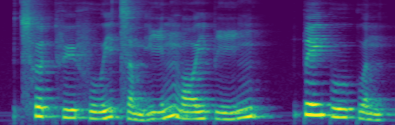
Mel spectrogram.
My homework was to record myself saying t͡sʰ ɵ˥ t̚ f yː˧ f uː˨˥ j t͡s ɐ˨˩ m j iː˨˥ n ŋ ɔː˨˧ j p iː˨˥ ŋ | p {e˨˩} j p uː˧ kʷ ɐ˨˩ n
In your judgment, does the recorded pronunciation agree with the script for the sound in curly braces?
no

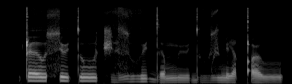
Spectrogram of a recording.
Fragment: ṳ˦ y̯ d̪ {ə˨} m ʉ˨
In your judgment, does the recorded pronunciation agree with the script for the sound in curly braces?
yes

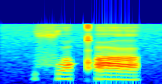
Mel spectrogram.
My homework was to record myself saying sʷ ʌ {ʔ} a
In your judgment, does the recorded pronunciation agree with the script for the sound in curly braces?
no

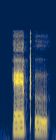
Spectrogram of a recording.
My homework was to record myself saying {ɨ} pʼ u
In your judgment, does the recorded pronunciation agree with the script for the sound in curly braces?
no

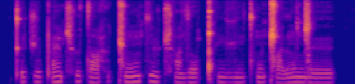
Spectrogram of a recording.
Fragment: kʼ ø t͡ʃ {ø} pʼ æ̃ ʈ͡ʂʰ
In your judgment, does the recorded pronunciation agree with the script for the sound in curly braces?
yes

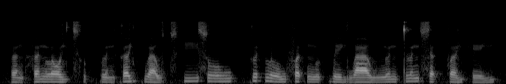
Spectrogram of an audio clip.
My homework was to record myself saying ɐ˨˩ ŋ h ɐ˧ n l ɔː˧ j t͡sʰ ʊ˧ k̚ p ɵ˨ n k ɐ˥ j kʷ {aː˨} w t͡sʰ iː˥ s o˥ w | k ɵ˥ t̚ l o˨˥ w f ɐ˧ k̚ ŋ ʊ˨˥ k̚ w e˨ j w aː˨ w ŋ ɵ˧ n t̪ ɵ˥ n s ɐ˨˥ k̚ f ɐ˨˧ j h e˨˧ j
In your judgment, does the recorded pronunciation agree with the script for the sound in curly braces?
yes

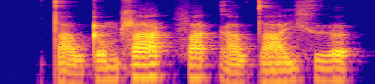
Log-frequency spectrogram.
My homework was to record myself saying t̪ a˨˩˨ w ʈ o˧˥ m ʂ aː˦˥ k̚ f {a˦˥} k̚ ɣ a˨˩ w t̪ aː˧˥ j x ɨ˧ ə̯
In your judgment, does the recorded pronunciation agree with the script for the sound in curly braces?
yes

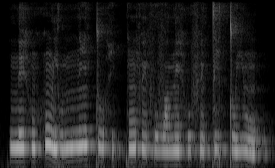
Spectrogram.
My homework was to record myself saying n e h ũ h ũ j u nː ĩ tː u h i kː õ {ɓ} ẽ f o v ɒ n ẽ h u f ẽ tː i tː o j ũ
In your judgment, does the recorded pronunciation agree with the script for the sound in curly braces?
no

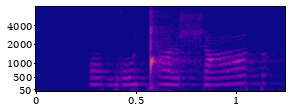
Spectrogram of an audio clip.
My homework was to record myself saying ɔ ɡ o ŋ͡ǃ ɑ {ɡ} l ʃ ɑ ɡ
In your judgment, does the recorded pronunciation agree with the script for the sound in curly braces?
no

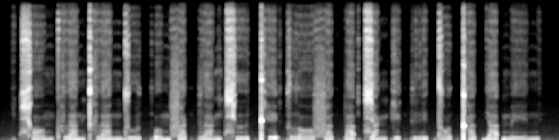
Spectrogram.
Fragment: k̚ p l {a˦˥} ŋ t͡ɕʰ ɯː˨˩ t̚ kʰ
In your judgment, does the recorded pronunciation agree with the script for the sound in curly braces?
no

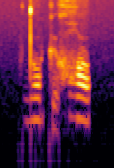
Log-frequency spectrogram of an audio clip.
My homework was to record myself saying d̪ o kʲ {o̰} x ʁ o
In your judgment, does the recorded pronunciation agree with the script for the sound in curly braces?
yes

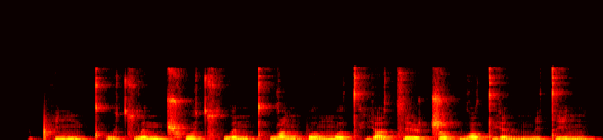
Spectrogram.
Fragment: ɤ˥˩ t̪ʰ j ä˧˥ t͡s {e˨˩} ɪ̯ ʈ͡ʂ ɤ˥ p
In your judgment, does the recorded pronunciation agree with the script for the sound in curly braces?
no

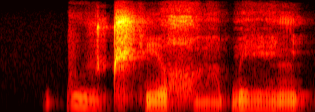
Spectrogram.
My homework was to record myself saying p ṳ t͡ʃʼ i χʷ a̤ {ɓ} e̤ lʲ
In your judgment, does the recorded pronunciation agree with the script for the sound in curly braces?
yes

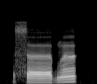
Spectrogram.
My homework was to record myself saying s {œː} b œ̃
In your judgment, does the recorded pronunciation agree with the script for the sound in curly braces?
yes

